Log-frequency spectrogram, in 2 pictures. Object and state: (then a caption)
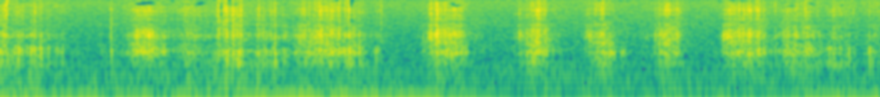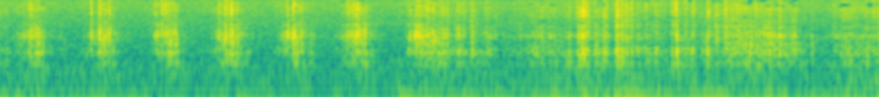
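Plastic doll head with synthetic hair being scratched. Long nails scratch through the dense synthetic hair at the scalp of a plastic doll head while a thin wooden stick is held along the parting. The result is a steady run of dry, crispy scratching strokes, each a short bright rasp over a low rumble. The strokes repeat at an uneven, brisk pace throughout.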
